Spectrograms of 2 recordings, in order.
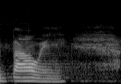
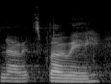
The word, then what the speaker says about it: Bowie: and some people say bow II I think my generations say bow II although Paul Morley who who is the expert on Bowie says no it's Bowie and it rhymes with Zoe which was his son's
